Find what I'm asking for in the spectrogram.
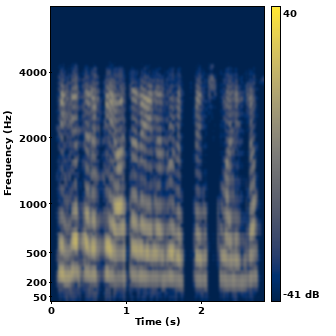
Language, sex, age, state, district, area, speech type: Kannada, female, 18-30, Karnataka, Chitradurga, urban, conversation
